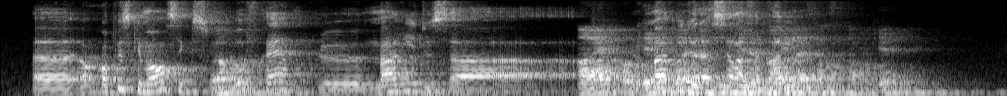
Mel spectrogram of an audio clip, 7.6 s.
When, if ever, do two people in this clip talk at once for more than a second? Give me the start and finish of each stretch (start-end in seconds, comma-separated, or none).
4.7-6.0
